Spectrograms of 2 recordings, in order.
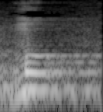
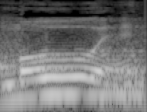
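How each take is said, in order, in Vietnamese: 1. Nguyên âm được giữ ngắn. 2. Nguyên âm được kéo dài. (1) "Đọc ngắn ngắn là" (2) "Chứ đừng đọc mu"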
